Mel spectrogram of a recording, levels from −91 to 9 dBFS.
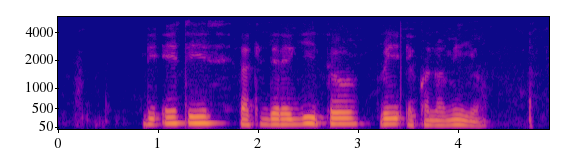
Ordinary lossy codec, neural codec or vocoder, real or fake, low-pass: Opus, 24 kbps; codec, 16 kHz, 8 kbps, FreqCodec, larger model; fake; 5.4 kHz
